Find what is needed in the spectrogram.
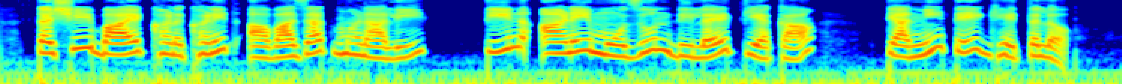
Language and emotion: Marathi, neutral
